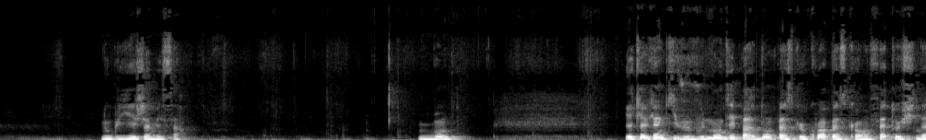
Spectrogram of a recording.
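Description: A man speaks close to the microphone in a relaxed, casual way.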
